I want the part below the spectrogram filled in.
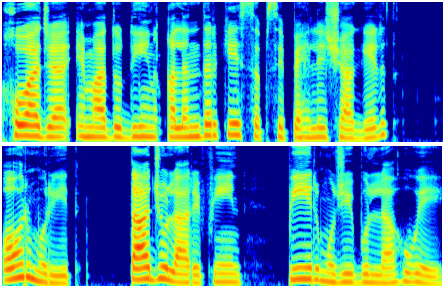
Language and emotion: Urdu, neutral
